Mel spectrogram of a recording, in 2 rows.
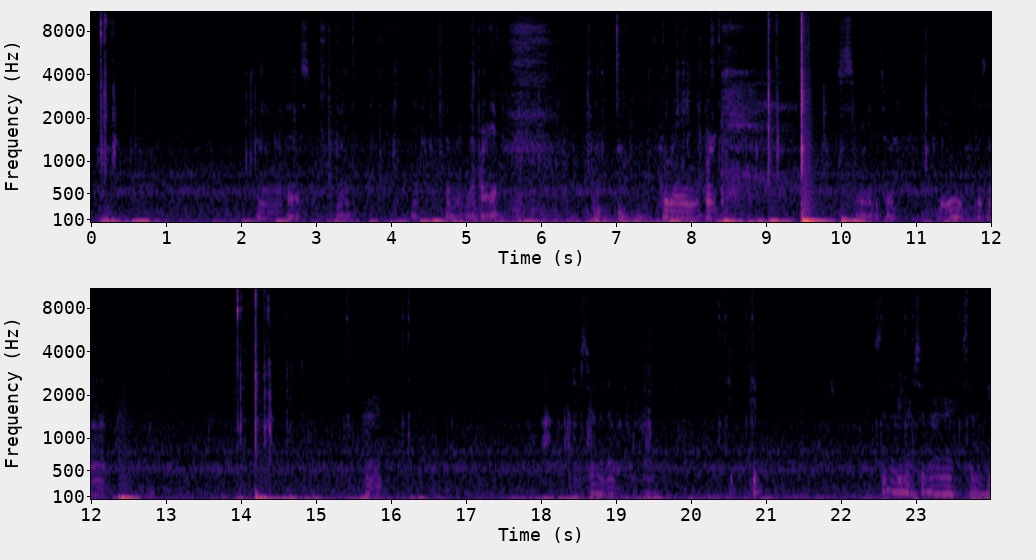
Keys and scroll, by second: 0.0-0.1 typing, 0.3 ctrl+s, 9.6 Return, 14.4 ctrl+c.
